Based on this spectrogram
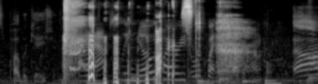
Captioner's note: laughing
